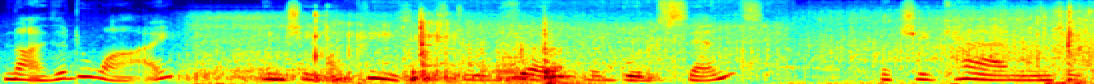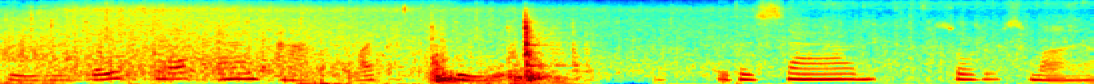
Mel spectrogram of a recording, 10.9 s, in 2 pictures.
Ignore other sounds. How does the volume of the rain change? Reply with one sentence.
The loudness of the rain goes up, then down.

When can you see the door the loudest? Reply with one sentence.
The volume of the door peaks at 8 seconds.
